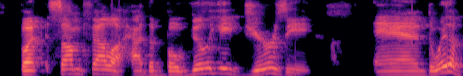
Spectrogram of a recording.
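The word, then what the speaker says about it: Beauvillier: to change here but some fella had the bovillier jersey and the way that bovillier is spelled he's French obviously if those were listening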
